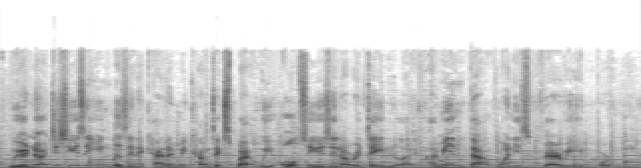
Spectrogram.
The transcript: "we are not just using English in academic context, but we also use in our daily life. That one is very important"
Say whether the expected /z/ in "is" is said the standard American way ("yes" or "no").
yes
